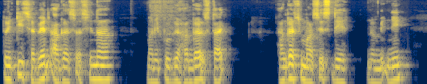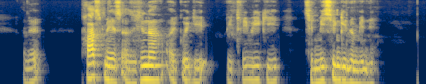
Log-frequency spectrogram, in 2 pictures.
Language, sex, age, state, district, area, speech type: Manipuri, male, 45-60, Manipur, Imphal West, urban, spontaneous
